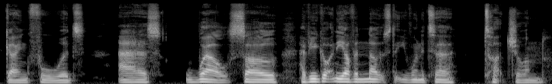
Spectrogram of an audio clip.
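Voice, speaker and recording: A man co-hosting a casual review discussion, halting and apologetic when he gives criticism. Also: on the low side, steady tone, no room sound. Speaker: audiobook review podcast co-host.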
